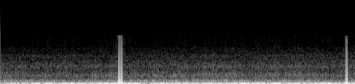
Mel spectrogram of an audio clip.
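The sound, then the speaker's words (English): A car engine hums steadily while driving, a constant low rumble heard from inside the vehicle, broken by two brief sharp clicks. “Man, I wish I could get a different car.”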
